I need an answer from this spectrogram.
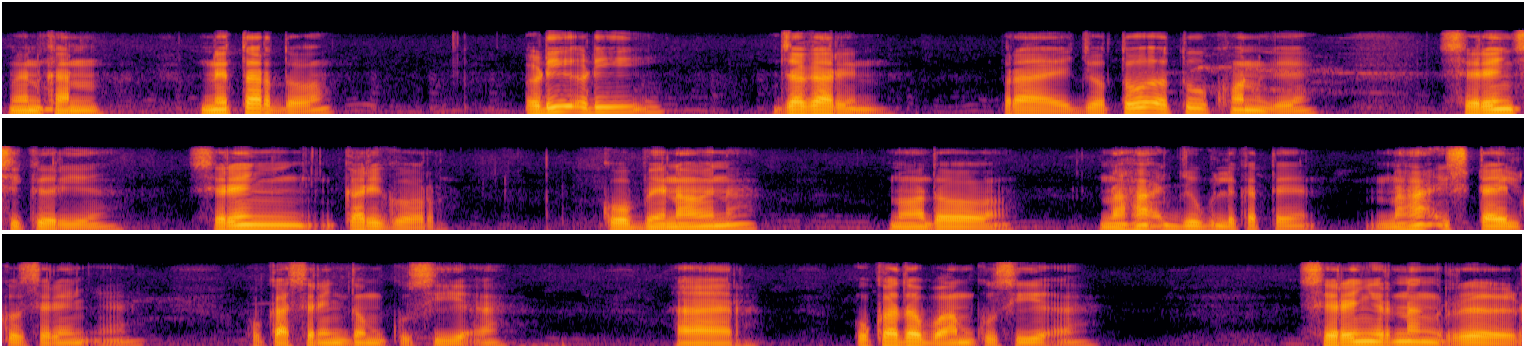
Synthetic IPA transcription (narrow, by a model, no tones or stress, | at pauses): mɛnkʰanː | ɛt̪aɾd̪ɔ | əɖiəɖiʔ | d͡ʒaɡaɾin | pɾajd͡ʒɔt̪ɔət̪ukʰɔnɡɛ | sɛɾɛɲsikəɾijə | sɛɾɛɲkaɾiɡɔɾ | kɔbɛnawɛna | nɔwad̪ɔ | naɦaʔd͡ʒuk̚lɛkat̪ɛ | naɦaʔisʈajlkɔsɛɾɛɲa̰ | ɔkasɛɾɛɲd̪ɔmkusijaʔa | aɾ | ɔkad̪ɔbamkusijaʔa | sɛɾɛɲɾɛnaŋɾəɽ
